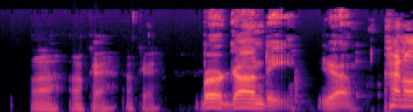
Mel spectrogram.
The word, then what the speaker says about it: Burgundy: then r no the the thing about New Orleans is French words are pronounced with redneck accents the way a redneck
